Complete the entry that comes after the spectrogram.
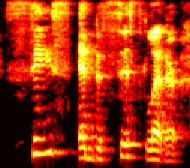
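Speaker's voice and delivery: "Cease and desist letter" spelled out slowly, each word distinct; slow careful pronunciation. Shown as a demonstration. Clarifying the term for viewers despite her lisp, slow and careful. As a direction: say it slowly so chat catches every sound. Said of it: "I have a little bit of a lisp".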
